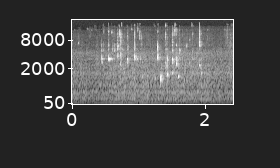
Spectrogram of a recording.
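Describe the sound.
Water drips in many small, quick plinks that fall irregularly and close together, faint and alone.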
